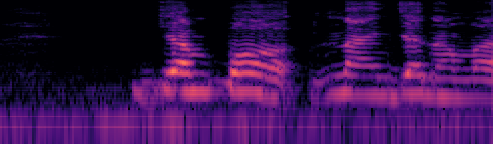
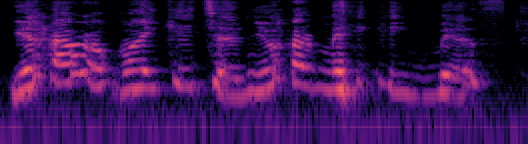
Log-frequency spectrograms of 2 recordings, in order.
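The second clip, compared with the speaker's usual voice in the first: higher, louder mock telling-off; imitating a scolding client; 4 semitones higher, 5 dB louder than usual. Elderly client to caregiver in the kitchen, imitated scolding. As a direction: scold like a cranky client, playfully exaggerated. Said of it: "Ganun lang po sila".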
